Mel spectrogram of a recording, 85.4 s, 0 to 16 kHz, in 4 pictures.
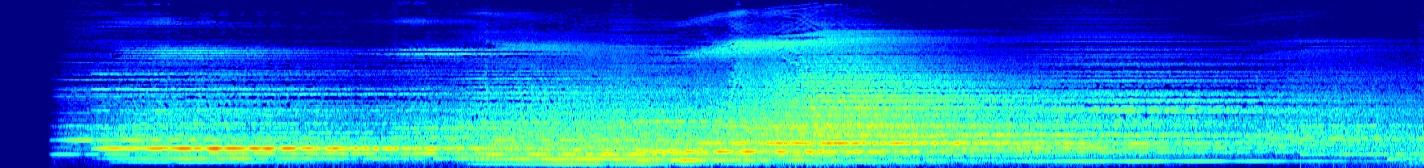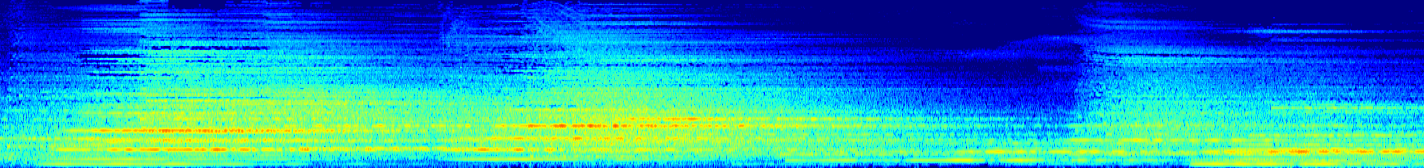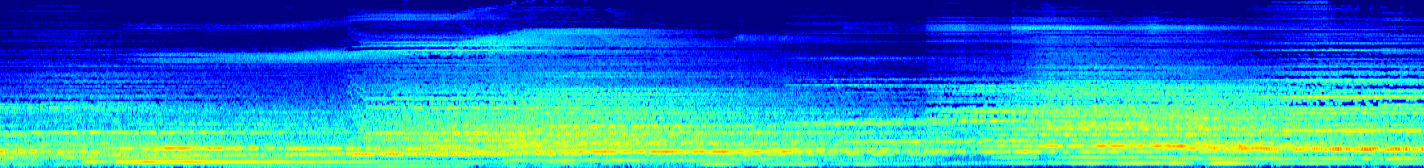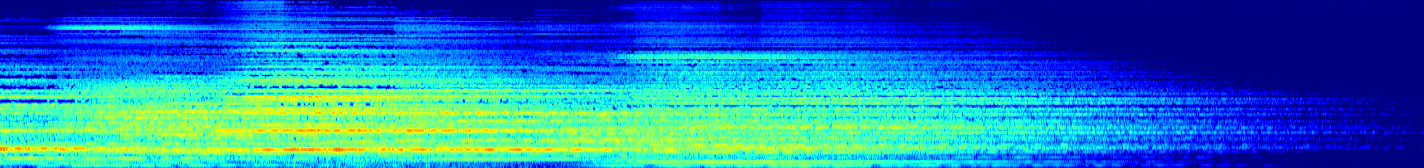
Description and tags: A menacing electronic soundscape with a dark science-fiction ambience - part of my Strange and Sci-fi 2 pack which aims to provide sounds for use as backgrounds to music, film, animation, or even games.
ambience, atmosphere, cinematic, dark, electro, electronic, music, noise, processed, science-fiction, sci-fi, soundscape, synth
